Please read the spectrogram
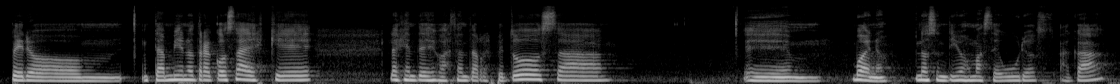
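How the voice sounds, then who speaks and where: Very slow, monotone speech from a woman with a Rioplatense accent, dark and mellow in tone, with long, frequent pauses, in a very clean recording with a silent background. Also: medium pitch for a woman. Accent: Argentine Rioplatense Spanish. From Argentina, Mar del Plata. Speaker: biologist and women's health educator. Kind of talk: radio interview.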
